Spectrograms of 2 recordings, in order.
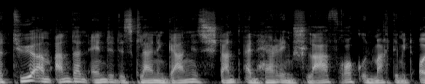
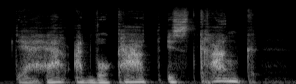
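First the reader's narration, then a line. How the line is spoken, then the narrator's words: Whisper. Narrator (German): flüsterte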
